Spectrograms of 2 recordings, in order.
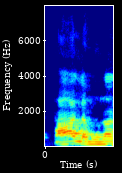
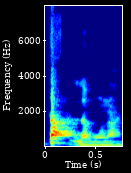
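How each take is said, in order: First: The first vowel is long with no catch. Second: The first syllable ends in a slight catch. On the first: The speaker calls it wrong. "ता लमूना नहीं" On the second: The speaker calls it right. "हल्का झटका दिया जाता है"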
